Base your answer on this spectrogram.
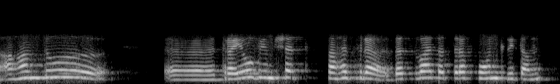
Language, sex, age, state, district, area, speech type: Sanskrit, female, 18-30, Odisha, Jagatsinghpur, urban, conversation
